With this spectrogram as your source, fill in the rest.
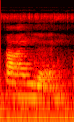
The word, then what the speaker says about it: pie: It's spelled P-I-E. That's the word for foot. Paye. El paye is your foot in Spanish.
